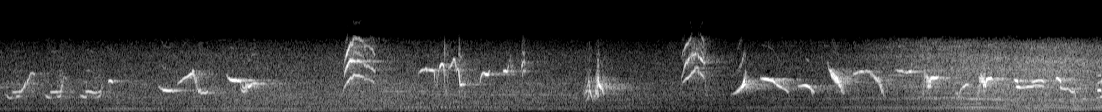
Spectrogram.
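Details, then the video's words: Oriental magpie-robin of Lampung origin delivering isian in a dense, varied run of quick whistles, high steep-dropping notes and chattering trills, almost continuous over a low droning hum. "Kacer Lampung Keluarkan Isian"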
